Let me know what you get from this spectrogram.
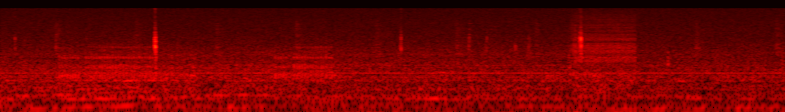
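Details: A black cat purring: a soft rumbling purr rises in several bursts of about a second each, over a steady faint hum, with a couple of sharp clicks.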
